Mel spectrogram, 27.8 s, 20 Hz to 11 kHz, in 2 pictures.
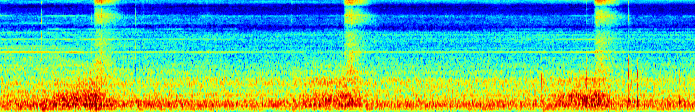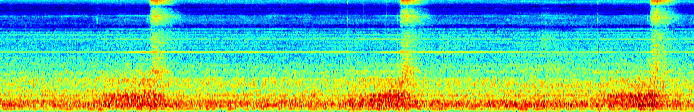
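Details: LTV 1200 portable transport ventilator for adult and pediatric patients delivering regular hissing air pulses about every five seconds over a steady mechanical hum: mechanical ventilator operating sound.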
